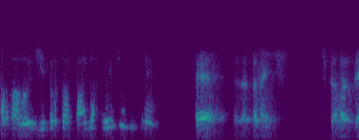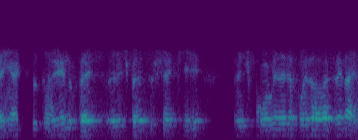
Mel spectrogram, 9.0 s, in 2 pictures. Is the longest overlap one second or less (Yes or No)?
Yes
